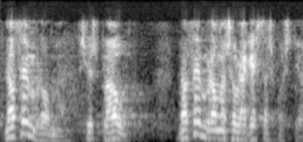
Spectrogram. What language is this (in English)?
Catalan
